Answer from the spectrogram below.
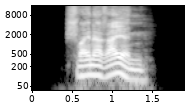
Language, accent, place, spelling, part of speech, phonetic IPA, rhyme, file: German, Germany, Berlin, Schweinereien, noun, [ʃvaɪ̯nəˈʁaɪ̯ən], -aɪ̯ən, De-Schweinereien.ogg
- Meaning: plural of Schweinerei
